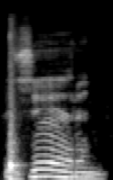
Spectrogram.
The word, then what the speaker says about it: zeuren: And nagging is zeuren.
